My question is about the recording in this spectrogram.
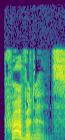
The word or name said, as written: providence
